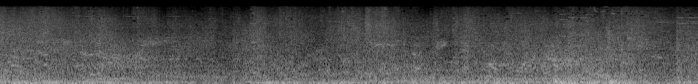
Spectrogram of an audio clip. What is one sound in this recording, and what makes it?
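Game spell effects whoosh and crackle in a fast battle.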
